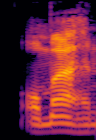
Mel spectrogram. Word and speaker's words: Mahoney: new welcome on board oman is how you say it the main of the lamb and the honey of the bee somebody said that to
